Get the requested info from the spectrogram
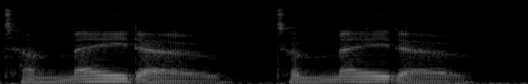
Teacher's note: We have a stressed syllable in the middle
